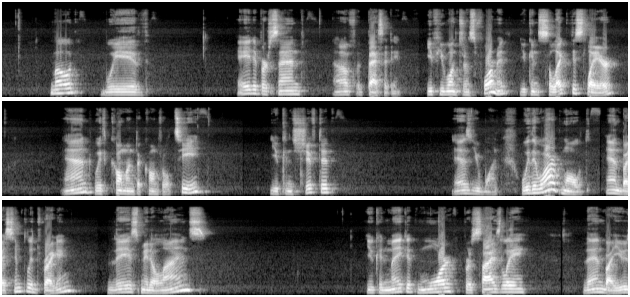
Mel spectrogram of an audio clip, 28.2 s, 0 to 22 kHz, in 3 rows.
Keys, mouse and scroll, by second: 2.1 click, 3.3 click, 3.6 click, 4.2 click, 4.5 click, 12.4 super+t, 13.3 click, 13.7 click, 18.3 click, 18.7 click, 19.6 click, 20.4 click, 21.2 click, 21.7 click, 22.5 click, 23.0 click, 23.7 click, 26.8 click, 27.1 click, 27.7 click.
